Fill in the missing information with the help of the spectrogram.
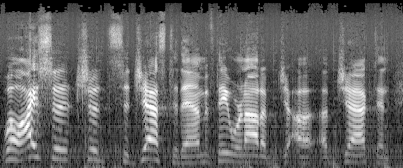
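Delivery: loud, high preaching cadence; fiery pulpit delivery; full-force preaching. Acted. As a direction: preach it out to the hall.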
